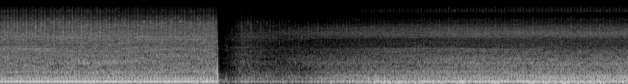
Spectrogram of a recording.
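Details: 2003 Ford Mustang 3.8 after replacing the fuel pressure sensor for code P0193 (lack of power, sputtering) and clearing the code: smooth, even low idle rumble with no stumble or miss before shutdown; normal idle, no leaks.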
